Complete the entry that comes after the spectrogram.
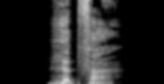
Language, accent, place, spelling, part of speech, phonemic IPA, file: German, Germany, Berlin, Hüpfer, noun, /ˈhʏpfɐ/, De-Hüpfer.ogg
- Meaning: 1. agent noun of hüpfen: one who hops 2. a hop, an instance of hopping, little jump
